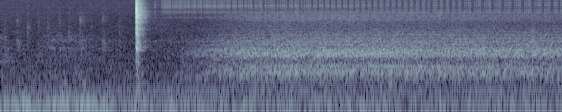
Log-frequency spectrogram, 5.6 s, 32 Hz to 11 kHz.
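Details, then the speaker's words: Behringer Europower PMX1000 mixer, powered on after replacing a shorted diode and blown resistor: sharp switch click, then a soft, even fan whoosh holding steady without rubbing; fan runs normally, with a slight buzz possibly from loose coils. "is still spinning it seems to be burning out yet fan is still spinning little buzz or something coming from there but it could be something to do with the coils or something it's not quite tied down properly"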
